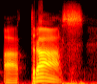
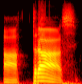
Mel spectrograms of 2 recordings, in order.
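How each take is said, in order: The two takes are said the same way.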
